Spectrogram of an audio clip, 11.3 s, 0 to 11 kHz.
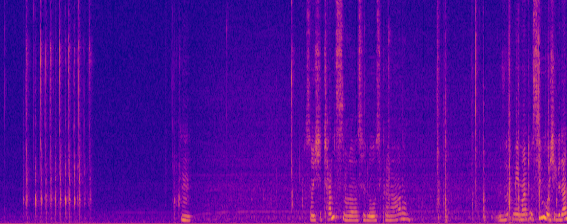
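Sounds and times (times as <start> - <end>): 
computer keyboard keys pressed while playing a video game: 0.4 - 1.9, 8.7 - 11.3
speech: 3.6 - 4.0, 6.2 - 8.8, 10.0 - 11.3.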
